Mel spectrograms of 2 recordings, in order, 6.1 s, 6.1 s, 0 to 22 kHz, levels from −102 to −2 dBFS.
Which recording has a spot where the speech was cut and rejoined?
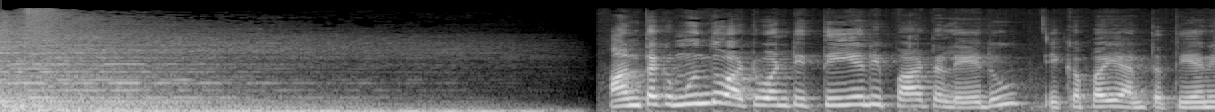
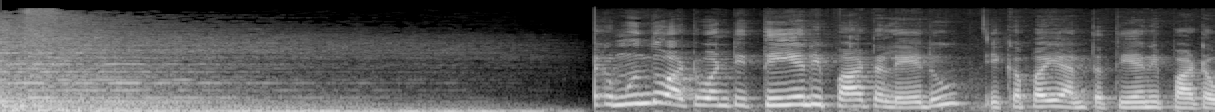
second; 1 cut; at 3.0 s

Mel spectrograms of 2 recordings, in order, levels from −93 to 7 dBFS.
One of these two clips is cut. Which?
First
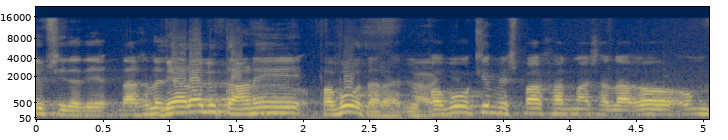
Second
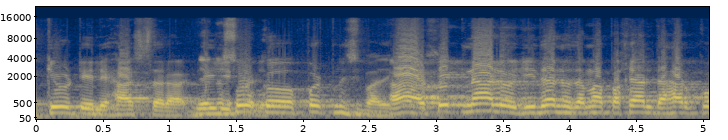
first; 2 cuts; at 1.0 s, 2.0 s

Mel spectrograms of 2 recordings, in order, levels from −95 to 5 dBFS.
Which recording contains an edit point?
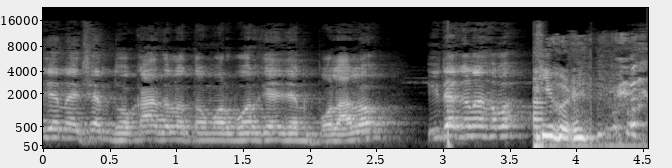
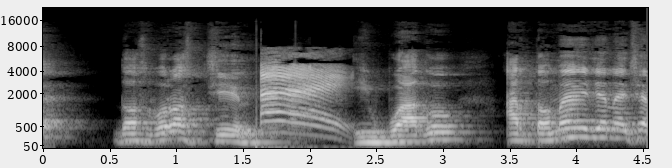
first; 1 cut; at 3.6 s

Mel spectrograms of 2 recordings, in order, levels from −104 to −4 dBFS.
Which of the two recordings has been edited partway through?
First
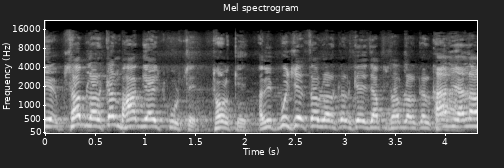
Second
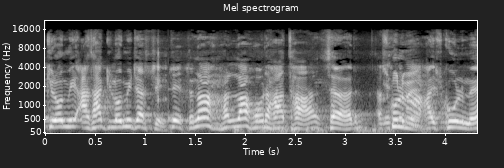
second; 1 cut; at 1.2 s

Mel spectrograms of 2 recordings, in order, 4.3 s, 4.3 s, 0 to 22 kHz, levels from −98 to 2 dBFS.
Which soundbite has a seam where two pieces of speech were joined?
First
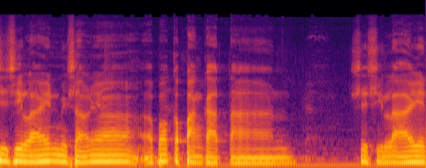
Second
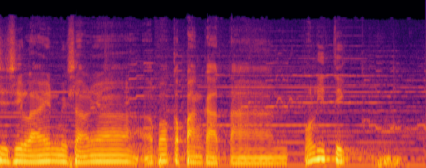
second; 1 cut; at 2.9 s

